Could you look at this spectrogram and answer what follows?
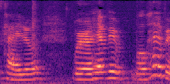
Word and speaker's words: Ciro: rock and we're called Cairo it's spelled c i r o but pronounced Cairo we're a heavy well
